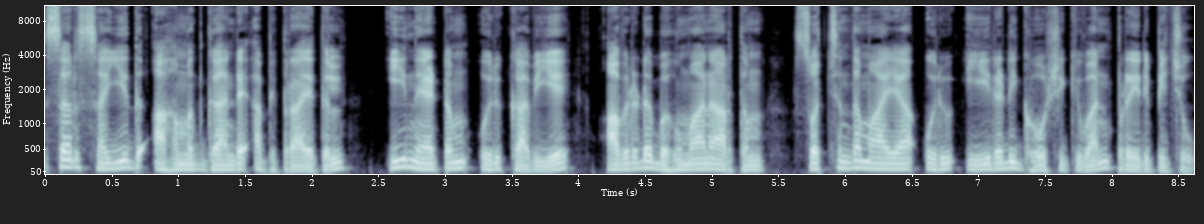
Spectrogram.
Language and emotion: Malayalam, neutral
